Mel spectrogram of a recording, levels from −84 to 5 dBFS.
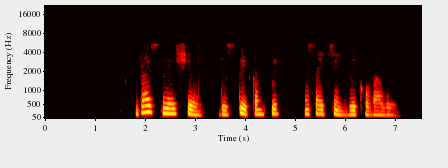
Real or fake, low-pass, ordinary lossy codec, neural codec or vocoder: real; 5.4 kHz; Opus, 32 kbps; none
